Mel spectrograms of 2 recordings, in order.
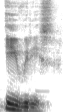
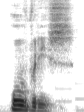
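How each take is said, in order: First: The word begins with an 'ee' vowel. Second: The word begins with an 'oo' vowel. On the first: "otros dicen ibris" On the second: "creo que es ubris"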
